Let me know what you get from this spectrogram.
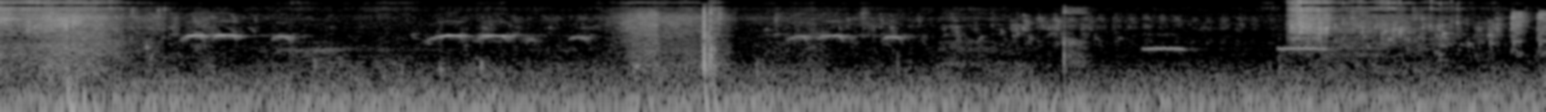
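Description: Small birds calling in the marsh: three quick clusters of short, high chirps, then two single lower notes near the end, over a steady low rumble.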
